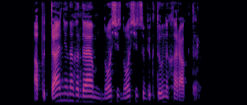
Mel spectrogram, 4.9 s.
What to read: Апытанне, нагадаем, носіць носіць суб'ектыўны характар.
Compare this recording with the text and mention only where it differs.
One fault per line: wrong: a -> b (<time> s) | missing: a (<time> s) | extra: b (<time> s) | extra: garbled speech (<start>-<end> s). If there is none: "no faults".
no faults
